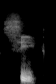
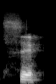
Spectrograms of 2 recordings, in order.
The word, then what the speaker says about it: Sikh: And fast forward years later, I'm really deeply interested in the Sikh tradition, or Sikh, some people pronounce. But so just so you don't get confused, if you're listening, sick, not S-I-C-K, the tradition of being sick, but the tradition of being a-sick, which is a student of the infinite.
